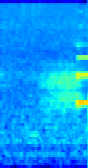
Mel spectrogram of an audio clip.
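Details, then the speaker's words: Short high electronic beep as a Panda infant radiant warmer is switched to servo mode after the skin temperature probe is taped over a newborn's right upper quadrant, during emergency delivery care, in a quiet room. "then you're gonna sit here and switch this mode to servo and"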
